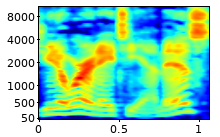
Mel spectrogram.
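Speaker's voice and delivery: pitch climbs on "ATM is", upward lilt on "is". Demonstrating how a question's tonality goes up: pitch rises at the end. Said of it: "a question, your tonality goes up at the end".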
